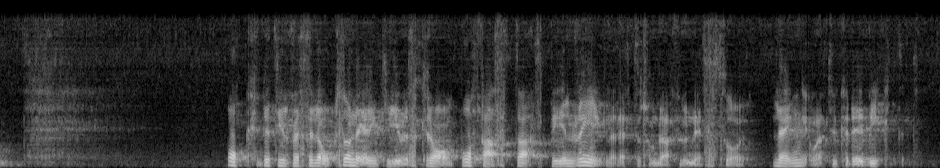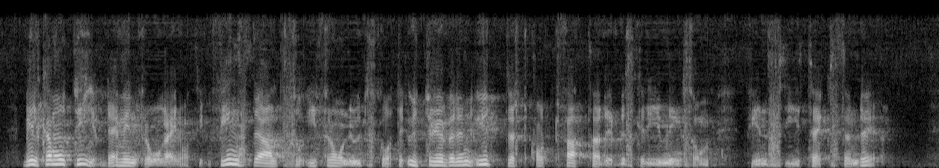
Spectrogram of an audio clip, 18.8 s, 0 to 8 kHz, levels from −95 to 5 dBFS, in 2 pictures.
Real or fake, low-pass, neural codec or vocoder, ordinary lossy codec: fake; 7.2 kHz; vocoder, 22.05 kHz, 80 mel bands, HiFi-GAN; none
